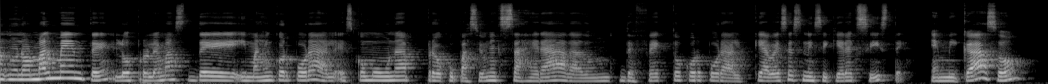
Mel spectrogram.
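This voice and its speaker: With a lowish voice in a reverberant space, a young woman from the Dominican Republic delivers a personal podcast monologue as host. She tells her story in a candid, confessional way, her Spanish carrying a Dominican accent and sprinkled with English words.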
